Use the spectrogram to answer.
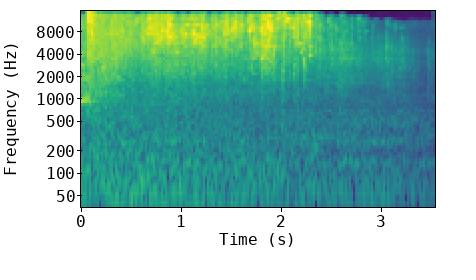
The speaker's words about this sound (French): Ce bruit-là, tout proche, c'est le bruit de la peur. Une explosion à proximité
